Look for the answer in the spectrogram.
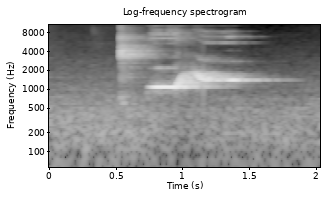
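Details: Captive parrot perched on its kitchen stand in the morning, giving a brief click then a clear rising whistle that holds steady and fades out over about a second.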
